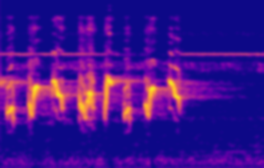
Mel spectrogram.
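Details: A caged red-whiskered bulbul pours out a 'dok taeng' song for luring wild birds: a rapid string of about nine chirpy, slurred whistles over roughly one second, then quiet with a thin steady tone.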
